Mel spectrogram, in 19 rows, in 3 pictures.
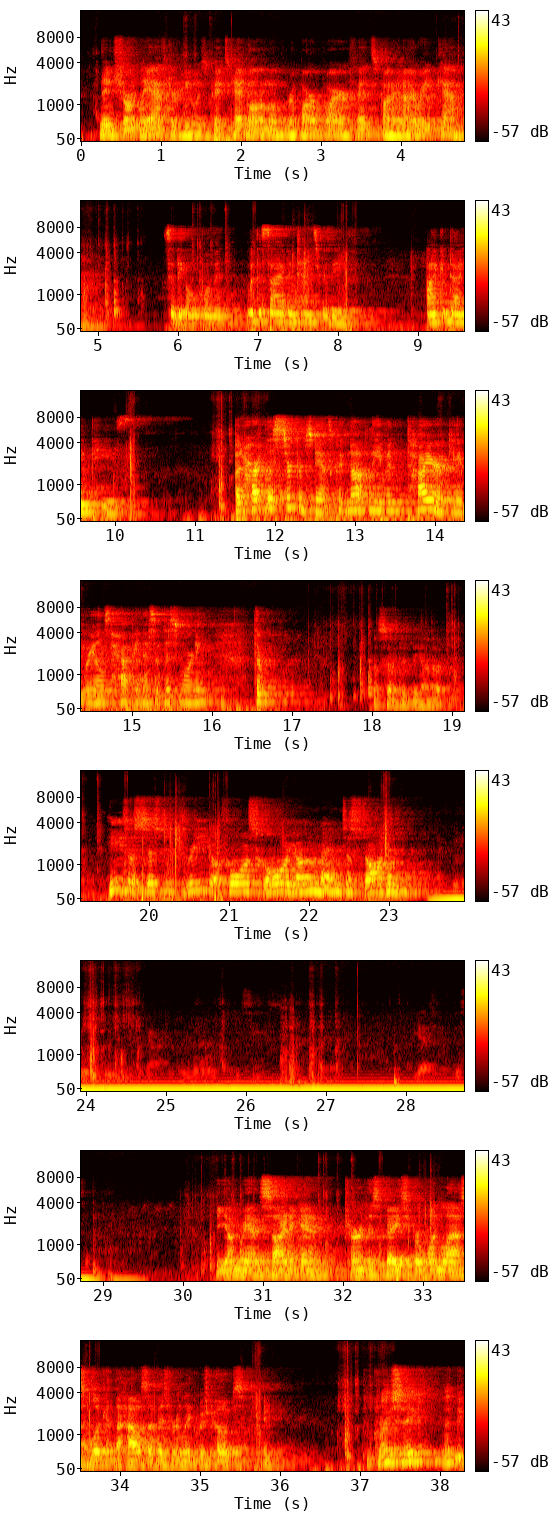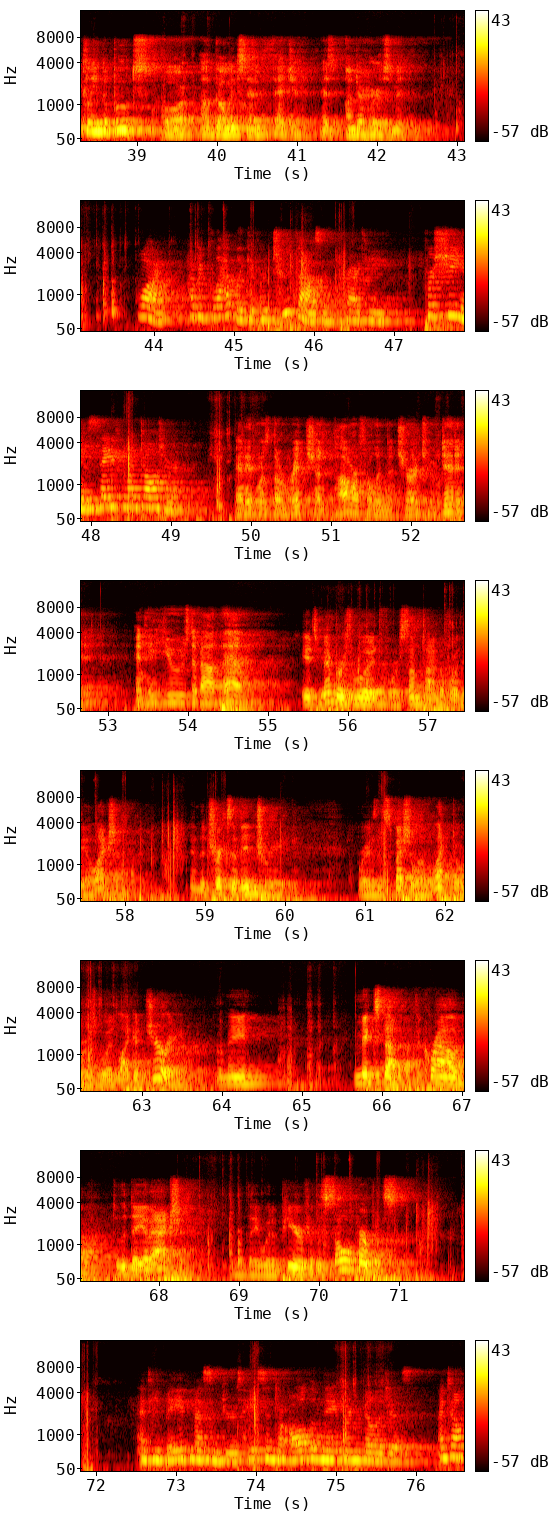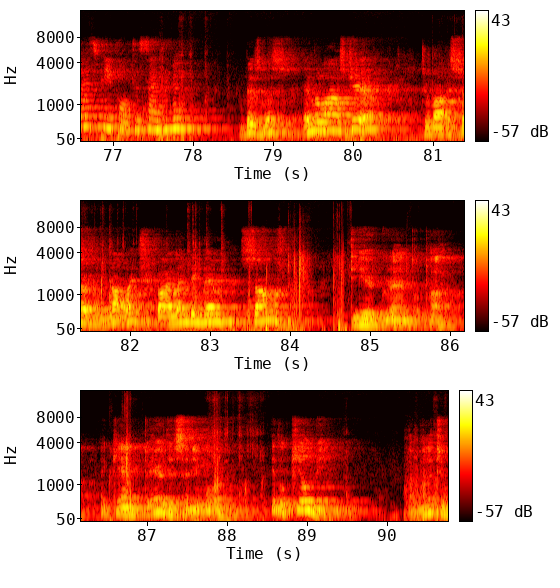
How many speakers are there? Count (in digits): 10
